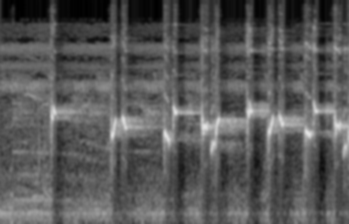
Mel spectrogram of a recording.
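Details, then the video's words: Trucukan, or yellow-vented bulbul, in full fighting song as a lure; after a quiet start come rich whistled notes that dip and rise, tumbling into quick repeated phrases, with a faint low drone behind. "Suara Burung TRUCUKAN gacor TARUNG ROPEL PANJANG pancingan trucukan agar JADI trucuk gacor EMOSI"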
